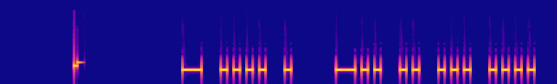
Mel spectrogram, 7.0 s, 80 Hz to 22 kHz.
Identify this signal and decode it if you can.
Morse code, heard as a keyed tone, about 15 wpm, 700 Hz. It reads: THE DISH
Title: Sentences from Top 1400 Words 15wpm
